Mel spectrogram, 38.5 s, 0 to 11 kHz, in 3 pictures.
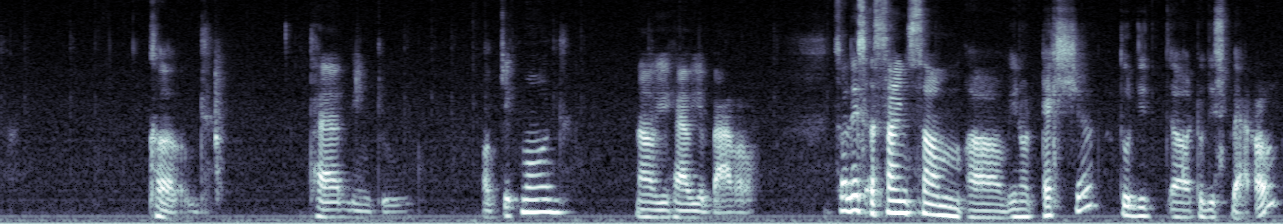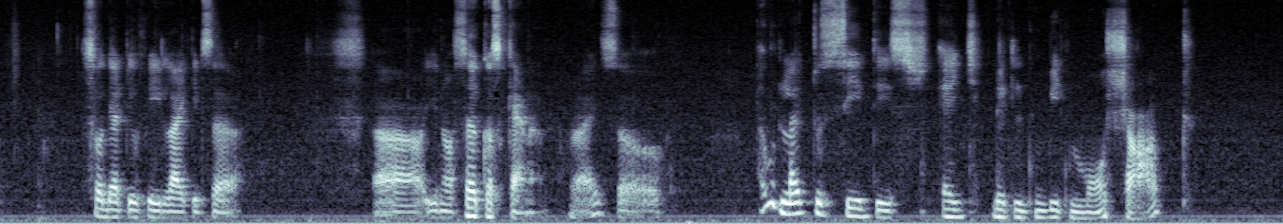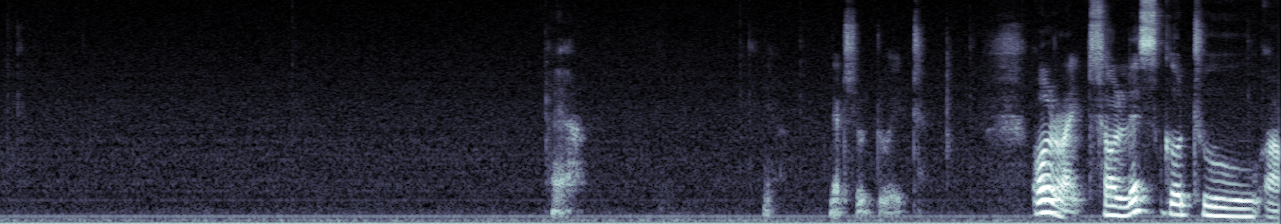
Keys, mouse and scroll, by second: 2.4-3.0 scroll down 2, 3.0 Tab, 3.3-3.7 scroll down 1, 3.7-4.8 middle drag, 4.8 click, 5.2-8.0 middle drag, 8.0 scroll down 1, 8.3-9.7 middle drag, 9.7-10.2 scroll up 2, 10.2-11.1 middle drag, 11.1-11.6 scroll down 2, 11.6-12.3 middle drag, 12.3-13.1 scroll up 5, 13.9-15.6 shift+middle drag, 15.6 scroll down 3, 16.1-16.6 shift+middle drag, 16.6-17.0 scroll down 3, 17.0-20.4 middle drag, 20.4 click, 21.7 Tab, 22.4-23.0 scroll up 2, 23.0-23.7 shift+middle drag, 23.7 scroll up 2, 25.8-31.7 drag, 32.5 Tab, 33.1 drag, 33.4 scroll down 2, 33.7-35.5 middle drag, 35.5-35.9 scroll down 4, 35.9-37.1 middle drag, 37.1 scroll down 2, 37.4-38.2 middle drag, 38.2 scroll up 1, 38.3 scroll down 3.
